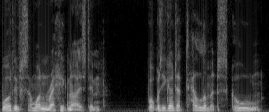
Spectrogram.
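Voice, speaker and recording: In a mid-range voice at normal speed, a man reads a children's audiobook with expressive, scripted storytelling. The recording has no echo.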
